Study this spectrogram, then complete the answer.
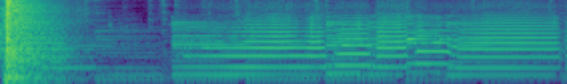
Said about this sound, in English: I don't give a damn, I say, slamming the door behind me.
